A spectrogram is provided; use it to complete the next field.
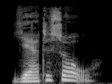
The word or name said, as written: HJERTESORGER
